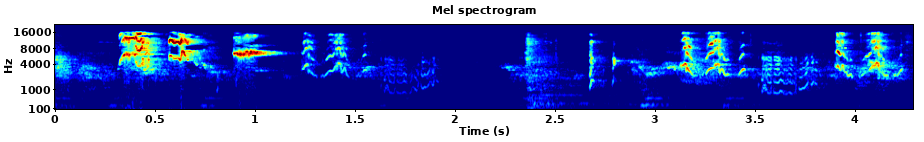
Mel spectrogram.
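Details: Pet Goldie's lorikeet talking, the phrase "give me a kiss": shrill buzzy chatter with wavering, swooping tones and quick squeaks, a brief pause near the middle before more warbled, speech-like phrases.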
